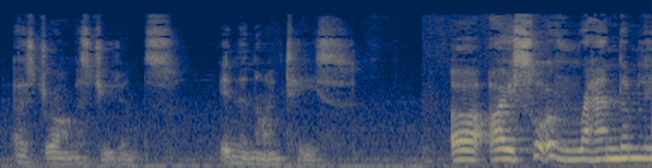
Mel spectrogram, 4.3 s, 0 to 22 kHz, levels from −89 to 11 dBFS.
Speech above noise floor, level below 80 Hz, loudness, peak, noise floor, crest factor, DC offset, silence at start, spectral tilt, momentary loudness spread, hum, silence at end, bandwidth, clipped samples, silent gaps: 20 dB; -50 dBFS; -26 LUFS; -8 dBFS; -46 dBFS; 18 dB; under 0.1%; 0 s; -3 dB/octave; 15 LU; none; 0 s; 15.5 kHz; under 0.1%; none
